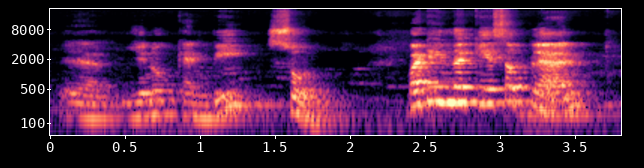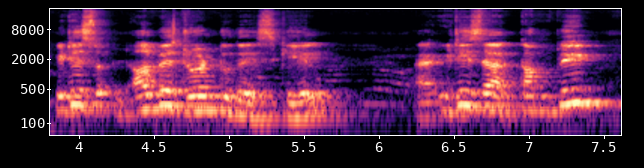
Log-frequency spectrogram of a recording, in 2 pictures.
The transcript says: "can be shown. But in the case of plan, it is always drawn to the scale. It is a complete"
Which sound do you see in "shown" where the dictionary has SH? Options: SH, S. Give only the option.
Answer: S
